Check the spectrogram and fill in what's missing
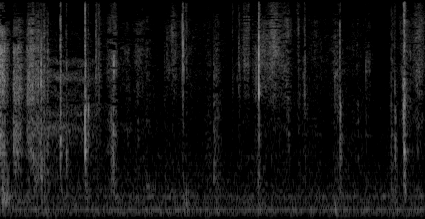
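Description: Stamped paper images of zoo animals for a shaker card being cut out with scissors, a quiet, close series of irregular snips and paper rustles, with no talking.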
